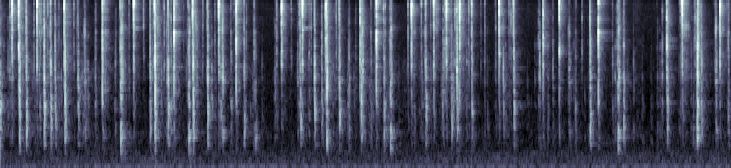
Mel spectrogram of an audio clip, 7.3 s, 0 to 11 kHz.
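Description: A white and pink Lofree mechanical keyboard with round plastic keycaps is typed on with long painted nails and fingertips, giving a steady run of about 43 sharp, bright plastic taps. Each click dies away almost instantly over a faint low, steady hum.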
